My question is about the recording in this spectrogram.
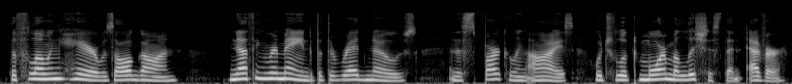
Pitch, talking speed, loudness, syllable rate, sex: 210 Hz, 165 wpm, -18 LUFS, 4.6 syllables/s, female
